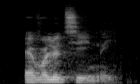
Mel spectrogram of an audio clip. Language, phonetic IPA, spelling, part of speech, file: Ukrainian, [ewɔlʲʊˈt͡sʲii̯nei̯], еволюційний, adjective, LL-Q8798 (ukr)-еволюційний.wav
- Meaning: evolutionary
